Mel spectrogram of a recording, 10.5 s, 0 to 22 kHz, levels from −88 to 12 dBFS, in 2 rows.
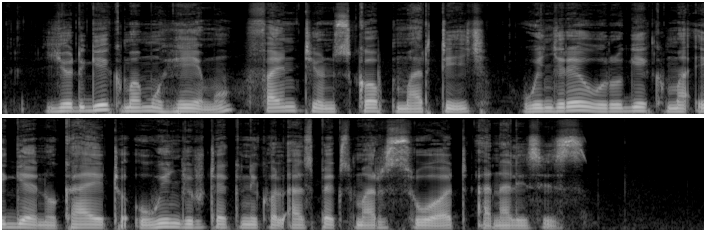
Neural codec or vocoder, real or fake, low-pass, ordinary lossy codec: none; real; none; none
